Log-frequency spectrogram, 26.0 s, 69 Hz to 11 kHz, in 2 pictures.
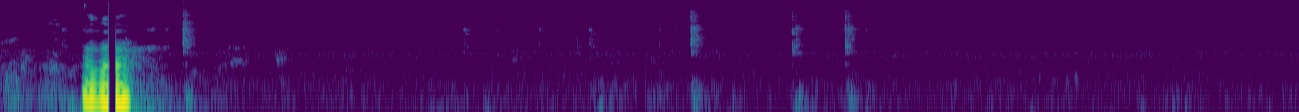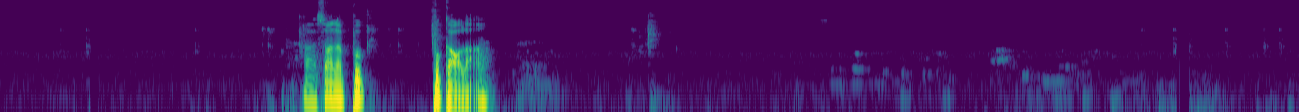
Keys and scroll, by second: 1.4 space, 6.4 ctrl+z, 6.8 space, 7.6 space, 7.8 space, 8.4 space, 12.3 space, 15.5 ctrl+z, 16.2 ctrl+z, 16.2 space, 16.6 space, 16.8 ctrl+z, 17.3 space, 19.2 ctrl+z, 19.4 space.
